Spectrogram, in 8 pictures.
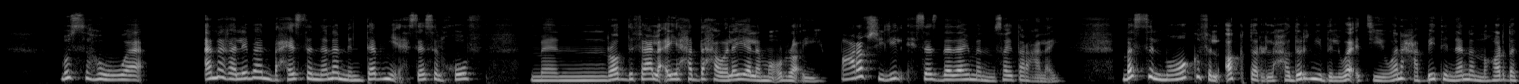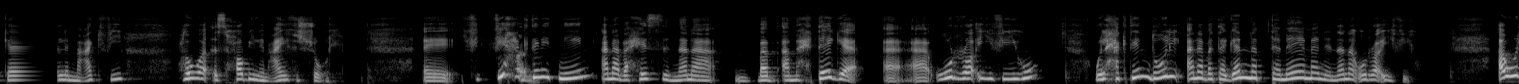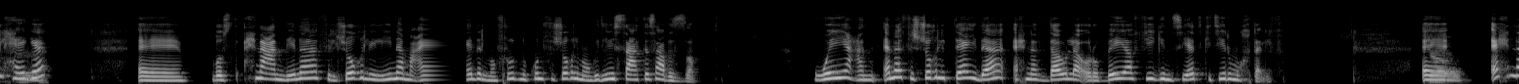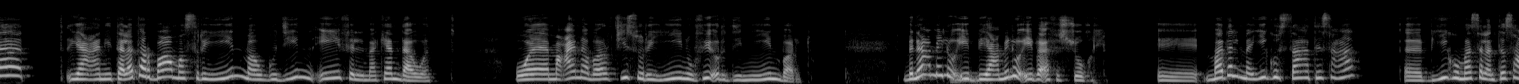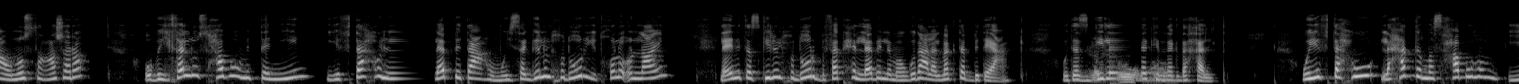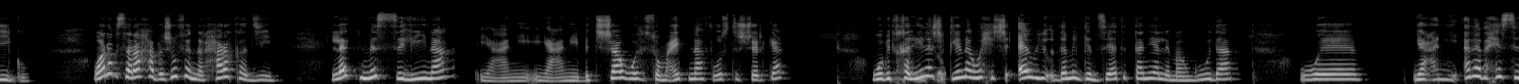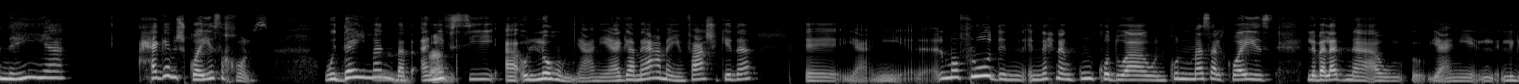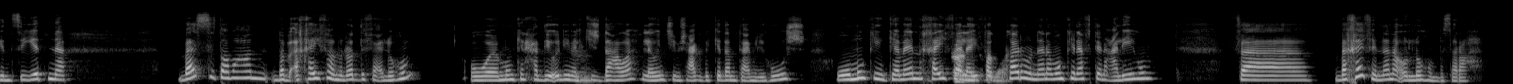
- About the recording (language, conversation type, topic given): Arabic, advice, إزاي أبدأ أدي ملاحظات بنّاءة لزمايلي من غير ما أخاف من رد فعلهم؟
- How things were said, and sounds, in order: distorted speech; tapping; in English: "الLab"; in English: "Online"; in English: "الLab"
